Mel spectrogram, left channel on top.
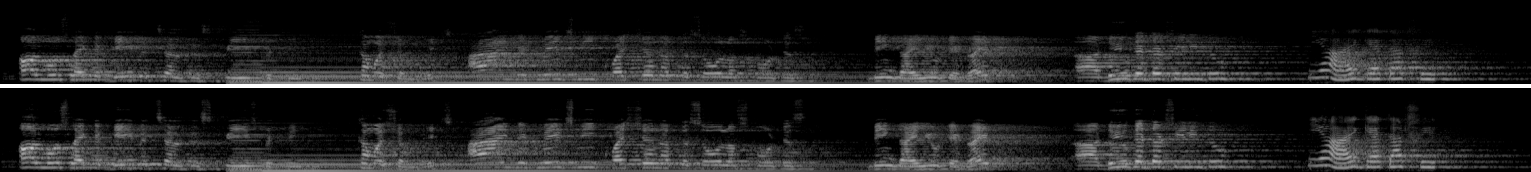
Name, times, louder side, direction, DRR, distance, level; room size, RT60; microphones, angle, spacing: voice 1, 0.2-3.0 3.6-4.4 4.7-8.1 8.7-9.9 10.7-12.3, right 2 dB, 40° right, 2 dB, 2.2 m, -32 dB
sound 1, 2.2-9.8, equal, 70° left, 2.9 m, -41 dB
voice 2, 13.1-14.4, right 3 dB, 85° right, 5 dB, 1.1 m, -31 dB
29.0 x 22.0 x 8.8 m, 2.7 s
head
